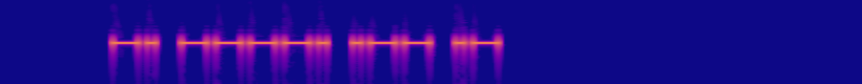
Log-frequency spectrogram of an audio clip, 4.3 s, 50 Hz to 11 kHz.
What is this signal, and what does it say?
Morse code, heard as a keyed tone, about 28 wpm, 700 Hz. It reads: N9WA
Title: USA Call Signs - 4 Characters - 28wpm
